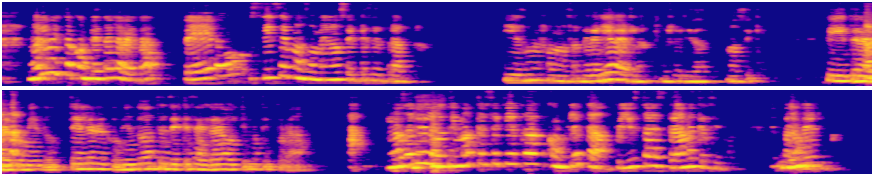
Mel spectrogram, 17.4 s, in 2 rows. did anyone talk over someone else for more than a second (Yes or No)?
No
